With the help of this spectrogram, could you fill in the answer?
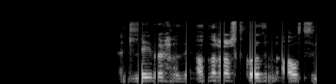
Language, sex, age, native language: Icelandic, female, 18-19, Icelandic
